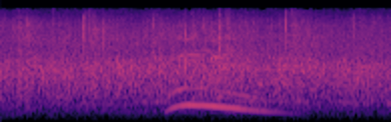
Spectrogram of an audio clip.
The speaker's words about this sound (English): Come on, somebody clap your hands once again. Somebody give God praise here today.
